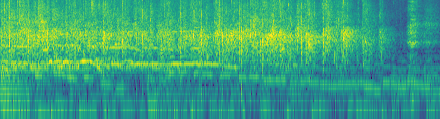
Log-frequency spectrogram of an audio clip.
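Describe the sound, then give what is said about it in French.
An audience of about fifty people gathered around a large circle breaks into sustained applause on request, dense clapping filling the whole stretch at a steady loud level, with a low musical tone gliding beneath before the clapping tapers slightly at the end. “Et je demande, alors on est à peu près une cinquantaine là autour de ce grand cercle, d'ailleurs je vous demande de bien vouloir valider ce que je viens de dire en vous manifestant un petit peu, vous savez comme à la télévision, applaudissez, voilà.”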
